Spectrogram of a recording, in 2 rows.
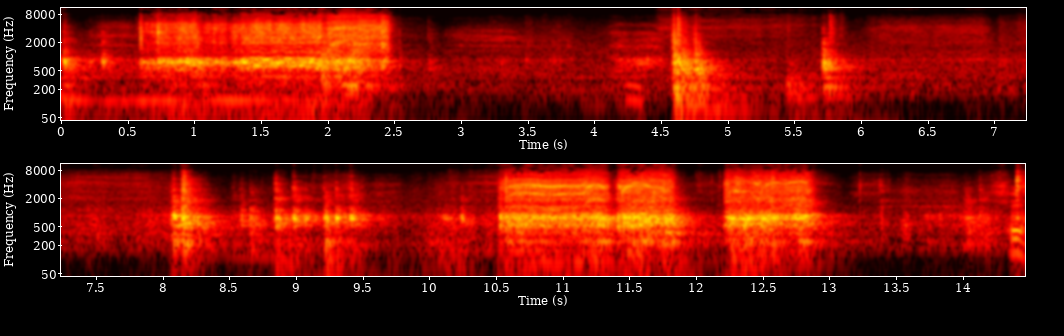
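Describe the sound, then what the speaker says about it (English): A power drill whines in several bursts of varying length while drilling near the radiator of a 1961 Unibody build, with pauses and clunks between runs. "Gonna drill a hole in my radiator."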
